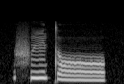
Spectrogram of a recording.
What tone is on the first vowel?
high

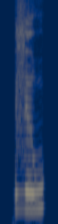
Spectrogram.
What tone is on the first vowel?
rising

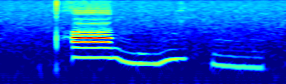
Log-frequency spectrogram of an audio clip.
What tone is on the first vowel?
high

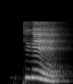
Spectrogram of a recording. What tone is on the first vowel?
falling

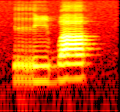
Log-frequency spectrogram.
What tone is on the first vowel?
low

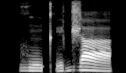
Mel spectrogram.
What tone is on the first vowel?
low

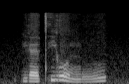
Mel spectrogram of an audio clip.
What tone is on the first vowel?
rising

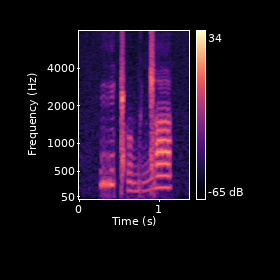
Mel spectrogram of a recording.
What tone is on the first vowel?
high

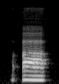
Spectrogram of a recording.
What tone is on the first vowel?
low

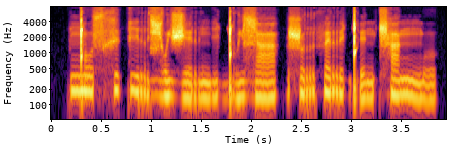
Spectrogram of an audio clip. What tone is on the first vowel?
high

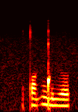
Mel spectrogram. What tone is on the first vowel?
rising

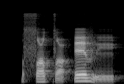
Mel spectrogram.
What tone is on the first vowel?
rising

